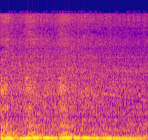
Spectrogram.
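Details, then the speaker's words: Older engine just fired after a points swap, idling: steady low rumble with an even beat, no misses or knocks; normal idle, and it revs quickly now. "Sounds like it's running okay. See what the throttle response is like from inside the car."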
